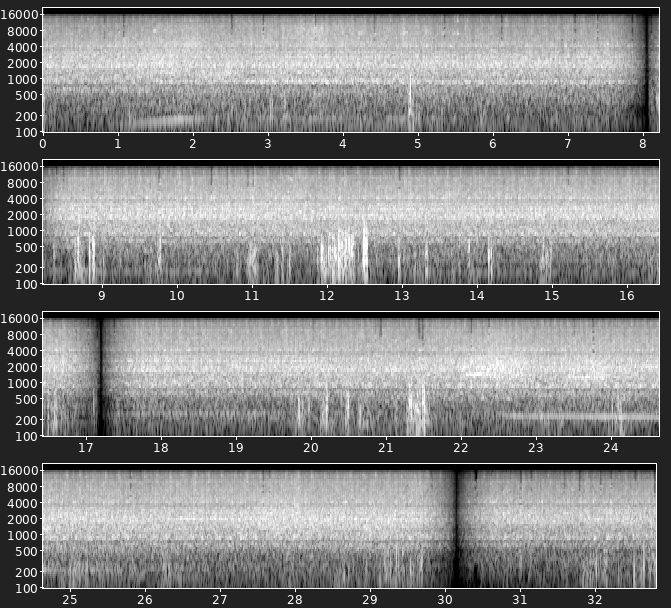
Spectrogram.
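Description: Fire engine idling steadily amid street traffic noise, with a few short knocks about twelve seconds in. The sound drops out briefly twice.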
